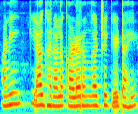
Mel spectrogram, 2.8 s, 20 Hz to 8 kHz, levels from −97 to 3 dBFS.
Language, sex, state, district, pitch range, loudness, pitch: Marathi, female, Maharashtra, Washim, 240-265 Hz, -15 LUFS, 250 Hz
